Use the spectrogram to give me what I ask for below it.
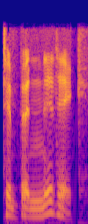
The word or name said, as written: tympanitic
